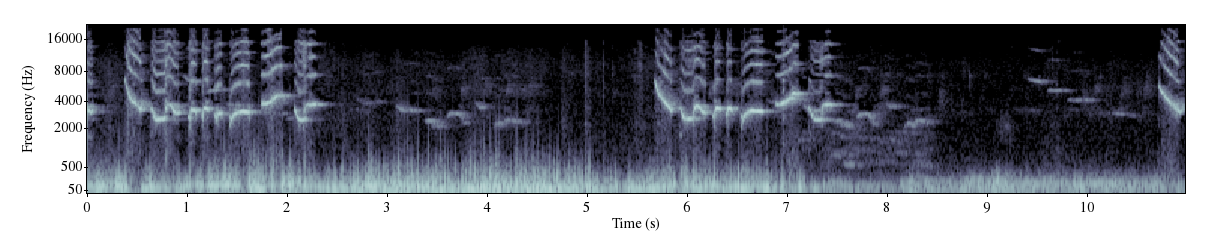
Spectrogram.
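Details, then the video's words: Fighting song of an Oriental magpie-robin, ngeplong tarung konslet style, played to make other magpie-robins sing: rapid strings of sharp, downslurred whistles in two main bursts over constant low rumbling noise. "SUARA BURUNG kacer gacor NGEPLONG TARUNG konslet"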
